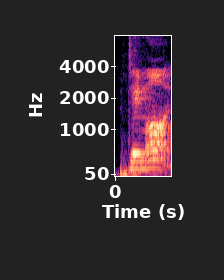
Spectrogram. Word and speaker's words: Damon: How do you pronounce this guy's name? – Damon. – Oh, Damon.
